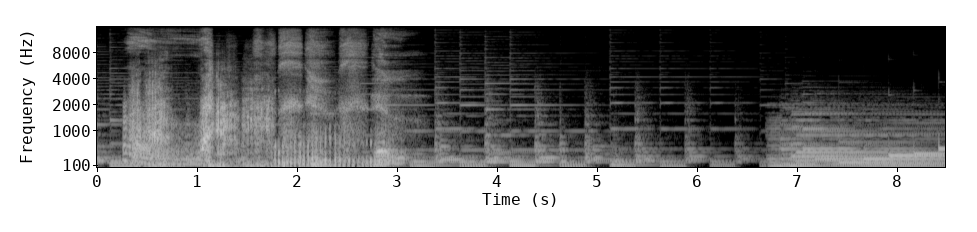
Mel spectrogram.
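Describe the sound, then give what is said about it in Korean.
A loud, harsh growl from a very angry dog searching for a cat snarls for about three seconds, then gives way to short, punchy musical stabs and a sustained chord, with no talking. “개가 잔뜩 화가 났어요.”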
